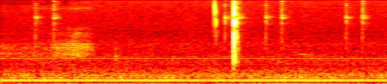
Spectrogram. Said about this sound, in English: Okay, sorry, clicking around, clicking around.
